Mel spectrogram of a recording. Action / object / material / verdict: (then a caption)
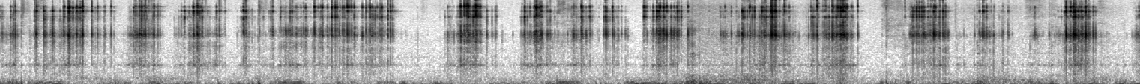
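shake / glass jar filled with buttons / glass / none. A clear glass jar with a metal lid, filled with buttons, is tilted and turned in both hands so the buttons slide and rattle inside. The result is bursts of bright, dense clicking and clattering, with brief quiet pauses between waves of movement.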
